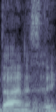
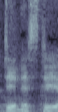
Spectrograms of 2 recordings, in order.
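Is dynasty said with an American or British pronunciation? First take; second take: American; British. First: It is said with an American pronunciation. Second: It is said with a British pronunciation. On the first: "American dynasty" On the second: "British dynasty"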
